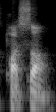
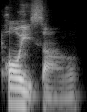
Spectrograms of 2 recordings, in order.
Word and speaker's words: Poisson: if x is poisson i pronounce poisson okay if you like prefer pronounce poison well it's okay we all mutually understand what that means okay but when i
